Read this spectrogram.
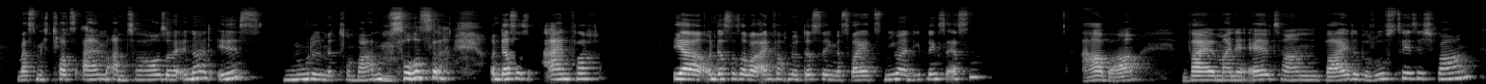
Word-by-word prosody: was 205 +1 -4
mich 225 0 -6
trotz 230 -1 -2
allem 225 +1 -1
an 220 -3 -4
zu 220 +1 -7
Hause 220 0 -1
erinnert, 275 +6 0
ist 300 +6 -1 0.2
Nudeln 230 +2 +1
mit 205 +1 -8
Tomatensoße. 245 +9 +3 0.4
Und 245 -1 +1
das 250 +2 +6
ist 265 0 -4
einfach 250 +2 +2 0.7
ja, 245 -4 +7
und 245 - +2
das 245 +1 0
ist 250 - -3
aber 225 -2 +3
einfach 235 +3 -2
nur 235 -2 -3
deswegen, 225 -1 -4
das 205 0 -7
war 195 0 +1
jetzt 205 +1 -2
nie 225 +2 -4
mein 235 -2 +1
Lieblingsessen, 250 +8 -4 1.0
aber, 195 -1 -1 0.4
weil 205 +4 +4
meine 200 -1 -2
Eltern 205 -2 -2
beide 205 +5 0
berufstätig 255 +4 -4
waren, 275 +7 -1
230 Hz, 150 wpm, -23 LUFS, 205-255 Hz, 1.0 s, ja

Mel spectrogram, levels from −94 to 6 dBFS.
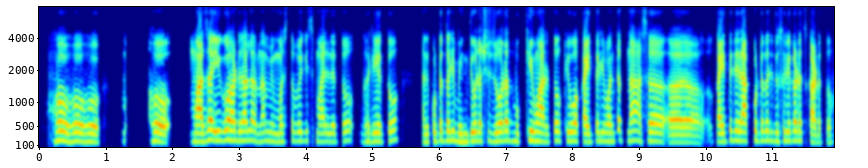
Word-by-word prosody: हो, 195 +4 -2 0.2
हो, 180 0 0
हो, 170 -1 0 0.4
मग - - -18 0.4
हो, - - +3 0.4
माझा 175 +4 +7
इगो 200 +1 +3
हार्ट 200 -1 +4
झाला 195 +1 +2
ना, 175 +1 -4
मी 185 -1 -9
मस्तपैकी 185 +3 -7
स्माईल 175 -2 -4
देतो, 175 +3 -7
घरी 170 +1 -5
येतो 185 +3 -3 0.4
आणि 160 +1 -6
कुठेतरी 200 +2 -1
भिंतीवर 175 +1 -2
अशी 185 +1 -2
जोरात 190 +3 +2
बुखी 175 +3 -2
मारतो 185 0 +1
किंवा 185 -1 0
काहीतरी 175 +2 +2
म्हणतात 180 +4 -2
ना 195 +2 +1
असं 185 -1 0
अ, 155 -2 0
काहीतरी 185 +4 +2
राग 190 -1 +7
कुठेतरी 200 -1 -3
दुसरीकडेच 190 +1 -1
काढतो, 155 0 +1
185 Hz, 170 wpm, -26 LUFS, 170-195 Hz, 0.4 s, माझा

